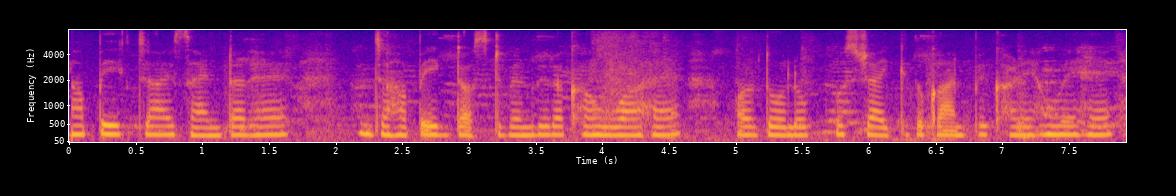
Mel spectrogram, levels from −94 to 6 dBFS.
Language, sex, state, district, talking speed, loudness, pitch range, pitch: Hindi, female, Jharkhand, Jamtara, 175 wpm, -16 LUFS, 215-230 Hz, 225 Hz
